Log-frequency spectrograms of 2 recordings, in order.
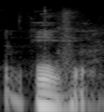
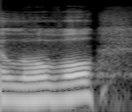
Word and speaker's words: Louisville: lot of other places, what brought you to Louisville? Oh, do you see how he Louisville? Louisville.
